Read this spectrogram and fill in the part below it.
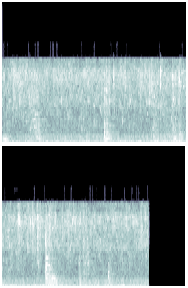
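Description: Fish frying in a pan, a soft continuous sizzle and crackle with faint scraping of a utensil, fairly quiet throughout and no voices.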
